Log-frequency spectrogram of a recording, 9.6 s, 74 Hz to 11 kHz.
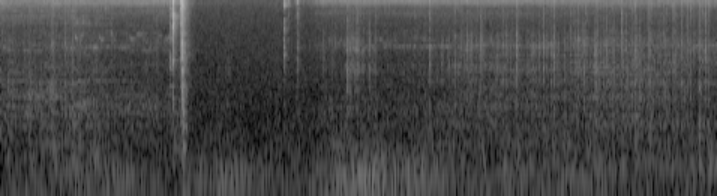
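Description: Hornby OO-gauge Peckett W4 model shunting locomotive running with a faint high motor whine and light rumble of wheels on the track. A sharp double click comes a little after two seconds in and two lighter clicks near four seconds as it buffers up and couples to a hopper wagon. The whine starts again about a second later as it pulls the wagon away.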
